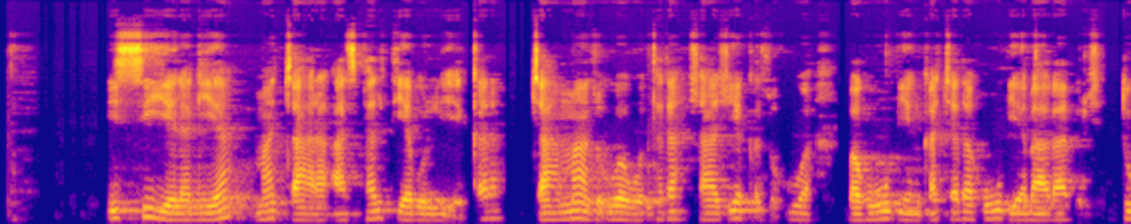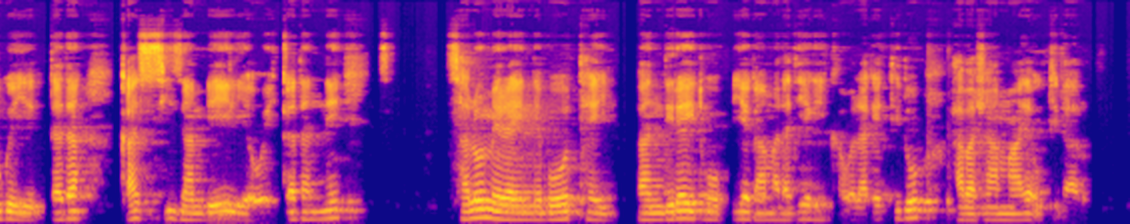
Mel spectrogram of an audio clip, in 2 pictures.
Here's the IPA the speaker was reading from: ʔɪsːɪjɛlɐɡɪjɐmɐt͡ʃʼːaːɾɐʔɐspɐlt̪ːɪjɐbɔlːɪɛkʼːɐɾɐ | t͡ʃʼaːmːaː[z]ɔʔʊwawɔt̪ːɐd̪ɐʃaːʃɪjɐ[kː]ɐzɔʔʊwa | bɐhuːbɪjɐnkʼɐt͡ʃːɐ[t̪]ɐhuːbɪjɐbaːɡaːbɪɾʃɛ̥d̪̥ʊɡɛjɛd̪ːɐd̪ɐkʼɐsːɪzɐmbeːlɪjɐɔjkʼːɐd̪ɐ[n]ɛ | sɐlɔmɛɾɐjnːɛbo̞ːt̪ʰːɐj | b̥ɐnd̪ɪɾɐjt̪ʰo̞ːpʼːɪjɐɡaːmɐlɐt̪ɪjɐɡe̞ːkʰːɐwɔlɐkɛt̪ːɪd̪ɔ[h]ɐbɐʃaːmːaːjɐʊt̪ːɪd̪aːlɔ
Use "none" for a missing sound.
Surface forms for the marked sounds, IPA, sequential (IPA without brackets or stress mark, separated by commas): z, kː, d̪, nː, h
